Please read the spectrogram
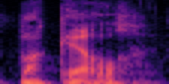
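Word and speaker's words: Buckell: You also said Bucknell. It's Buckel.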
